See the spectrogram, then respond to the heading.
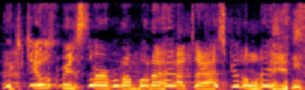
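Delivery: put-on pubescent teenage boy voice. Mocking a race announcer's voice as a boy in puberty: mock voice of a teen in puberty. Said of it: "Sounds like that guy from The Simpsons".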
